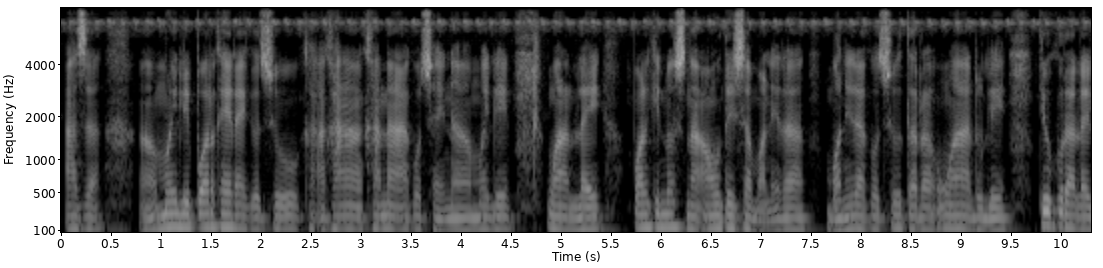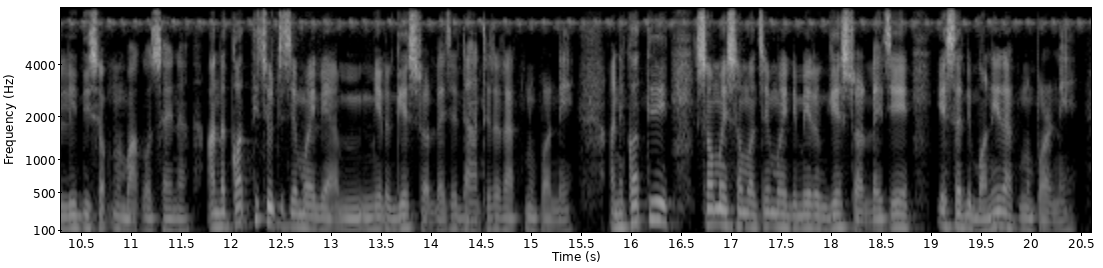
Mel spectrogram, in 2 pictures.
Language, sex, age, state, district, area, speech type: Nepali, male, 45-60, West Bengal, Kalimpong, rural, spontaneous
